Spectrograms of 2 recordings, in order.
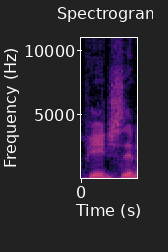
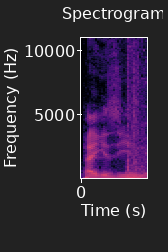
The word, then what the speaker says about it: Phzin: My Brazilian counterparts told me that in American English, Phzin is fine, but Phzin is the proper pronunciation.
